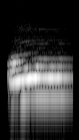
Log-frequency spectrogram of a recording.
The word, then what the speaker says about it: Om: You can either chant Om as Aum, or you can chant it as Om. Both are effective.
